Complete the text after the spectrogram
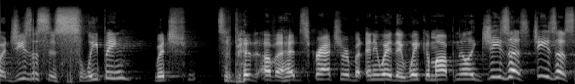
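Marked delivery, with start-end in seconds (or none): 4.8-5.7 mock-panicked disciples calling high; urgent, frightened high-pitched calling. Disciples waking Jesus in the storm, panicked calling. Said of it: "and they're in a panic".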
